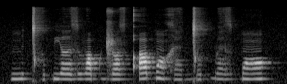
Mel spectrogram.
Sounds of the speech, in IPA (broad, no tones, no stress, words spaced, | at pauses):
ŋɪǀʰə̤pjɜzvɑp ɖ͡ʐɒzqʼɜpɔ̃ xæ̤ɡ͡ǀə̤pbæ̤z pɔ̃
